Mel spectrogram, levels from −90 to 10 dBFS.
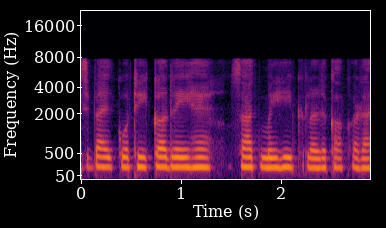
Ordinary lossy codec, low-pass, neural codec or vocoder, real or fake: none; none; codec, 16 kHz, 0.8 kbps, ZipCodec; fake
